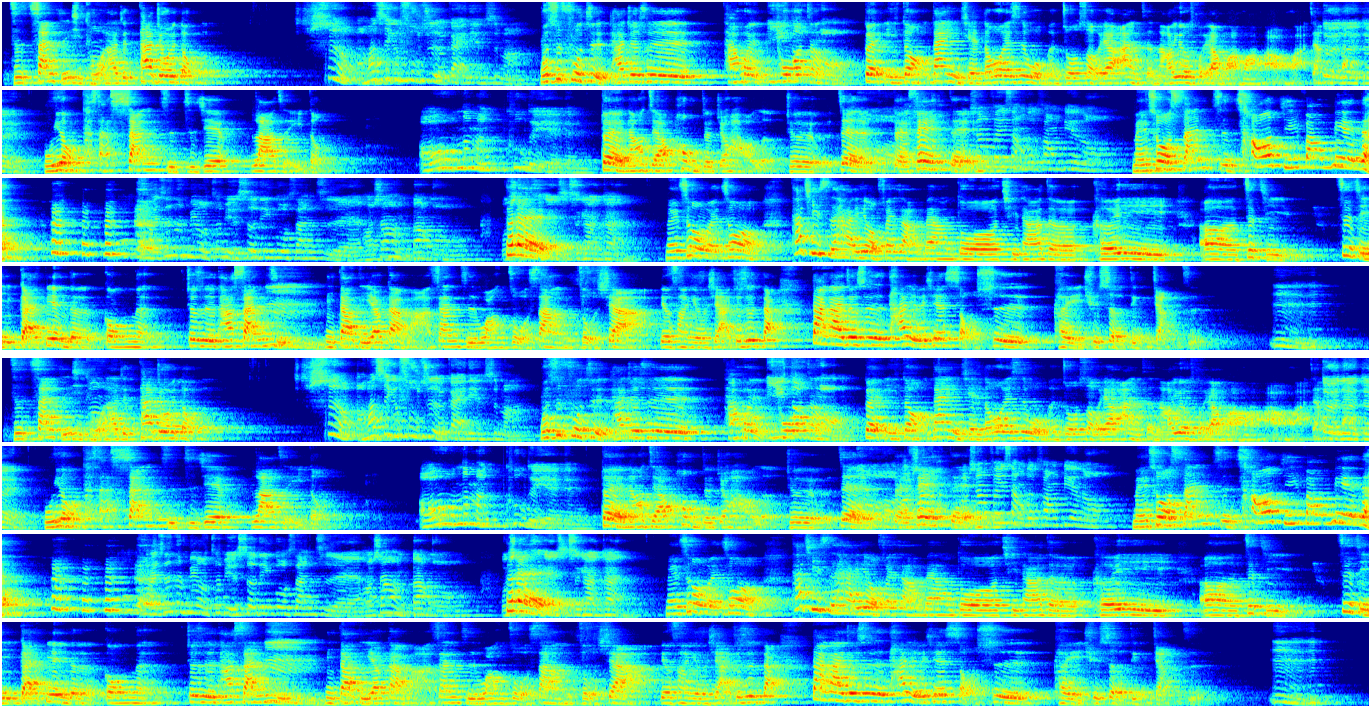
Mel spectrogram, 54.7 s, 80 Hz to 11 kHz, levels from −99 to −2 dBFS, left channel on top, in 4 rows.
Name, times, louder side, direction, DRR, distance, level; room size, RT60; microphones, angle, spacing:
voice 1, 0.1-2.1 5.4-6.9 7.2-8.2 8.6-13.2 14.1-16.9 19.7-23.5 25.0-27.4 27.8-28.9 32.4-32.8 34.0-34.9 35.2-39.0 39.3-40.3 40.7-42.6 42.9-43.9 44.2-53.0, left 1 dB, 30° left, 3 dB, 1.1 m, -26 dB
voice 2, 0.9-1.3 3.0-5.2 7.3-7.4 7.6-8.4 13.2-14.0 17.8-19.5 22.2-24.8 28.4-32.0 32.3-33.6 40.4-40.5 43.6-44.2 53.7-54.1, right 1 dB, 75° right, 0 dB, 2.0 m, -39 dB
12.0 x 11.0 x 2.3 m, 1.1 s
head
